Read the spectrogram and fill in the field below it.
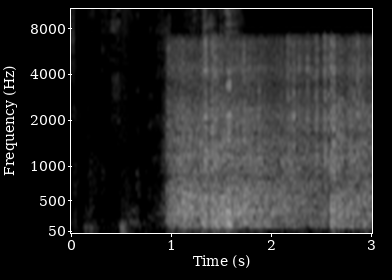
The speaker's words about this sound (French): C'est à la tombée de la nuit que le commissariat de la Courneuve a été ciblé par les premiers tirs de mortiers d'artifice.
